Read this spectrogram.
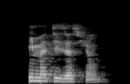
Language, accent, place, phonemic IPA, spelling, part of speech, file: French, France, Lyon, /kli.ma.ti.za.sjɔ̃/, climatisation, noun, LL-Q150 (fra)-climatisation.wav
- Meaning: air conditioning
